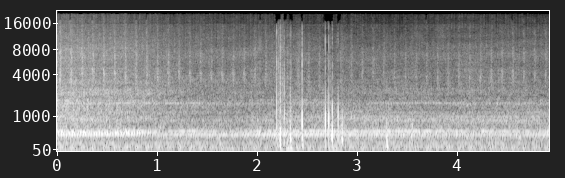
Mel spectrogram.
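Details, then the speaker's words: 2018 Lada Vesta 1.6, 84,000 km, cold start at about -32°C; light uneven tapping over a rough cold idle with sharper clicks, hydraulic lifters still pumping up; owner thinks later clicking when warm is likely the purge (adsorber) valve. "потом на прогретую вверх начинает какое-то щелканье это скорее всего клапан адсорбера тарабанит не обращайте на него внимание"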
